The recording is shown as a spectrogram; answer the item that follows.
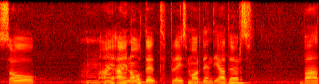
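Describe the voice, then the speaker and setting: A man with a Hungarian accent speaks at a very slow pace in a medium pitch, his fairly even intonation broken by long, frequent pauses over noticeable background noise. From Slovakia. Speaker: youth exchange participant.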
